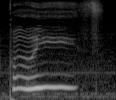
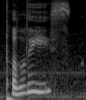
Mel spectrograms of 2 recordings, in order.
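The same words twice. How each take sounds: First: POLICE called out high and drawn out; high mock call. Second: Said in the usual way. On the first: Streamer echoing a chatter who says police, high mock call. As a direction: lift "Police" into a high, put-on cry. Repeats chat's word as a call.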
